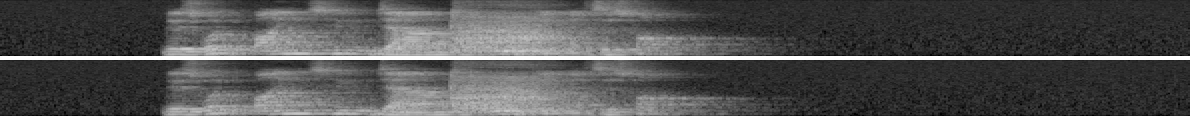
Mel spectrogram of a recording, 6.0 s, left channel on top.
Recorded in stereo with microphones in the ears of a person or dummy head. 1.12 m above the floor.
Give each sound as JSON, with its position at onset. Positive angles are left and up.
{"t": 0.8, "sound": "a man speaking", "side_deg": 5, "distance_m": 0.6}
{"t": 2.2, "sound": "a gunshot", "side_deg": -40, "distance_m": 1.2}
